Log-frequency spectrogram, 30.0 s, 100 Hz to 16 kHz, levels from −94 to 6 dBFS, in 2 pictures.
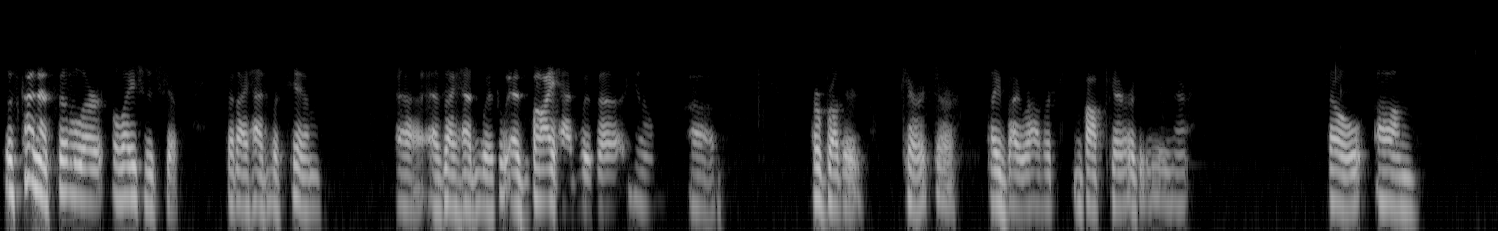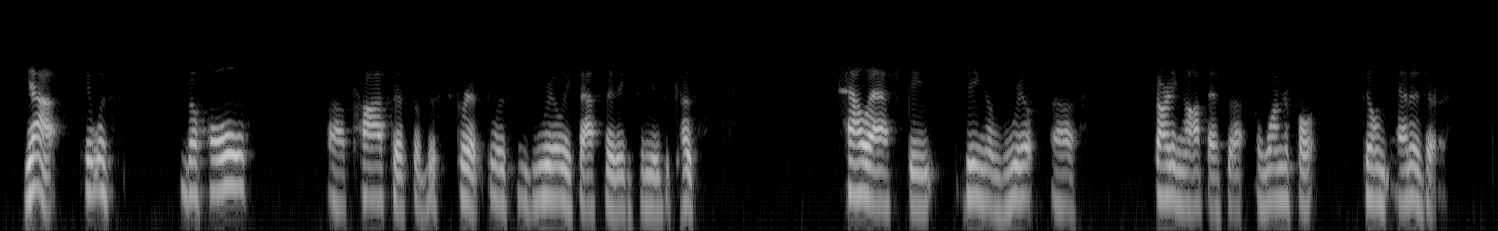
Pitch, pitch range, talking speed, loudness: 190 Hz, 175-210 Hz, 135 wpm, -28 LUFS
